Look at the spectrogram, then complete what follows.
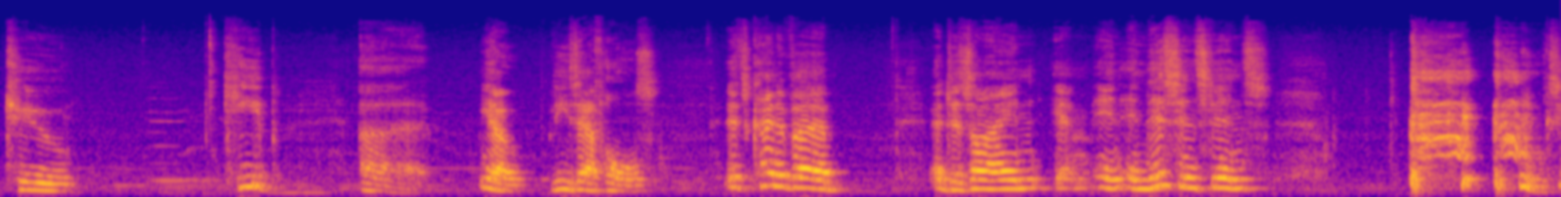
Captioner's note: cough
